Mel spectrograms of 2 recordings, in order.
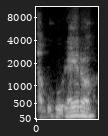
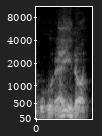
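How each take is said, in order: First: The name ends with an h sound. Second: The name ends with a t sound. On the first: This is how Arabs of the Hijaz say it. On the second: This is how Persians say it. "Kalau orang Parsi kan nyebutnya"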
